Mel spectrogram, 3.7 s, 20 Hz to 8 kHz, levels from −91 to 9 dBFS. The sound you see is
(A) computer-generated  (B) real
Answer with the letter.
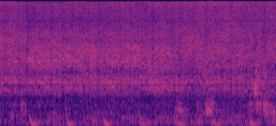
A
